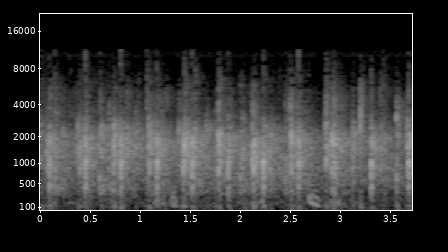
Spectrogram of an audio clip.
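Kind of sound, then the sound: crowd, audience clapping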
